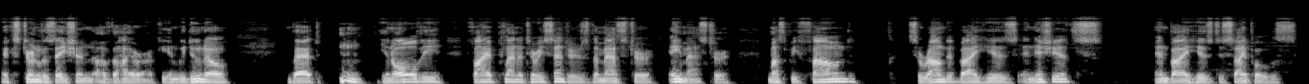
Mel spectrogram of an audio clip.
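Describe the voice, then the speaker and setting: A man giving an extemporaneous spiritual lecture as a teacher, speaking earnestly in deliberate, halting phrases. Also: low voice, no echo. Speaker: esoteric teacher.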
